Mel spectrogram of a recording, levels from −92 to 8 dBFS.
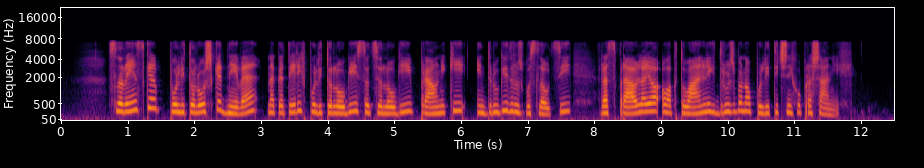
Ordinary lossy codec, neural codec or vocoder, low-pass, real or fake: MP3, 96 kbps; codec, 16 kHz, 2 kbps, X-Codec, HuBERT features, trained on LibriSpeech; 7.2 kHz; fake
